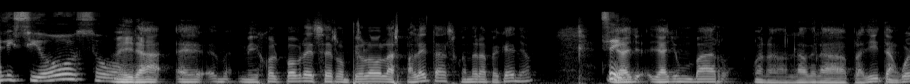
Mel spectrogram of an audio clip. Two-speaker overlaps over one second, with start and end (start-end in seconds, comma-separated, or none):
none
